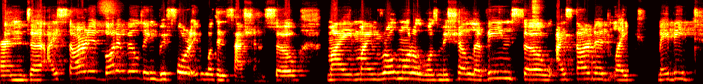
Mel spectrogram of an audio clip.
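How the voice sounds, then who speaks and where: In a room with audible echo, a woman with a fairly high pitch speaks at a moderate pace in a bright, sharp tone. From Croatia. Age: 20s. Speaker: interview guest. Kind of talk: interview. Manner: energetic.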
